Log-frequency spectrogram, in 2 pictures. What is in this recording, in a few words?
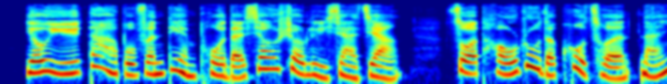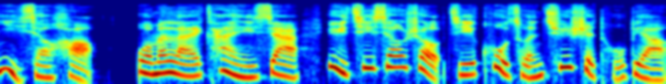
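CN F elearning, Chinese, female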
